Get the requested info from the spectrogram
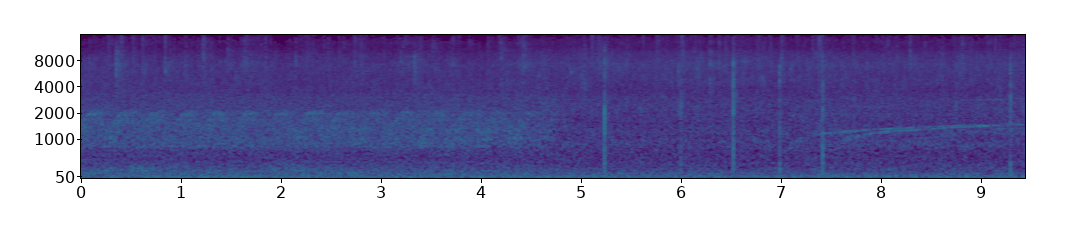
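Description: Steady rain hiss, with single drops ticking sharply from about five seconds in. Near the end a faint tone rises slowly in pitch.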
